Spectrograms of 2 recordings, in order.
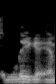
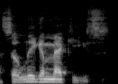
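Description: First: MX is spoken as two English letter names. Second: MX is spoken as one word, Mekis. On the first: "But in English" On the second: "So they call it Mekis"

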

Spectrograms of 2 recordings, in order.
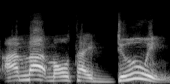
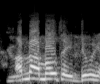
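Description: First: The phrase is said at normal volume. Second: The phrase is said more loudly.

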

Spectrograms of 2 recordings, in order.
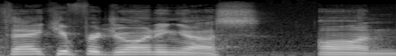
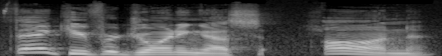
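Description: First: It is said in an ordinary speaking voice. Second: It is said in a put-on radio announcer voice. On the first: The speaker calls it wrong. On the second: The speaker calls it right.

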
